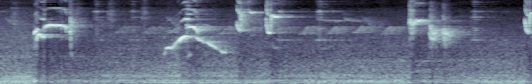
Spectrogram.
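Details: Singing Oriental magpie-robin (kacer), a lure to get a kacer singing: varied phrases of clear whistles, a falling slurred note, sharp high chips, and warbled trills separated by brief silences.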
